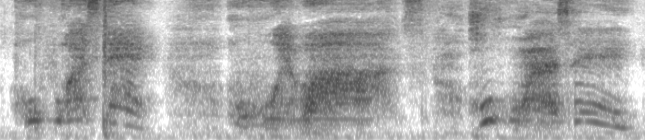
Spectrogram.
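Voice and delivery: very high, strained mock shout; imitated angry demand. Boyfriend interrogating her about the text, imitated high angry demand. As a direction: hammer out his questions in a high yelp.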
